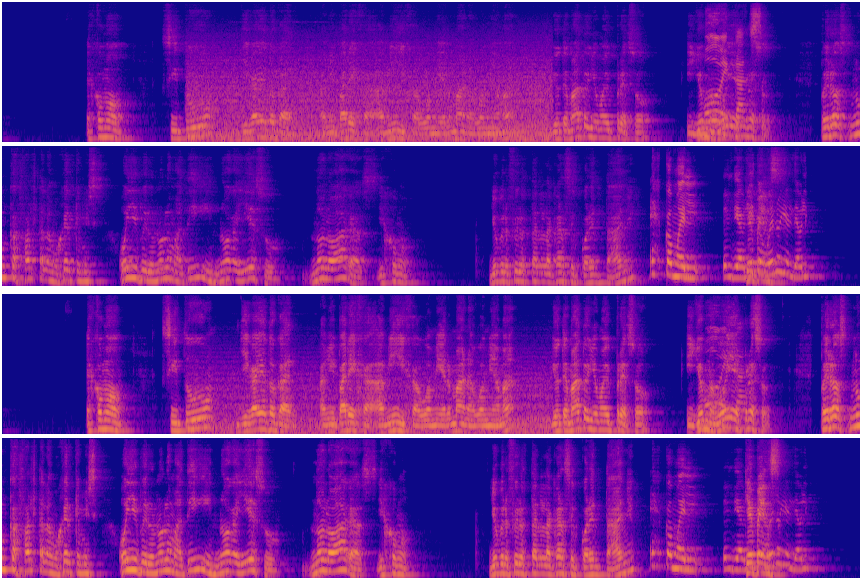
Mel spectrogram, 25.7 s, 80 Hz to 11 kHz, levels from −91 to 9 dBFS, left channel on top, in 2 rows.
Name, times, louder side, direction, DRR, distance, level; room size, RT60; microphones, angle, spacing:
voice 1, 1.3-1.9 2.4-3.2 3.5-4.4 4.8-7.8 8.2-9.7 10.3-11.5 12.3-14.3 14.6-17.0 17.4-19.1 20.2-22.4 24.0-24.6, right 6 dB, 75° right, 0.3 m, -29 dB
sound 1, 2.7-8.3, left 4 dB, 80° left, 0.7 m, -39 dB
voice 2, 10.3-11.2 22.6-23.3 23.7-24.9, left 2 dB, 30° left, 0.7 m, -31 dB
15.5 x 9.7 x 4.4 m
head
